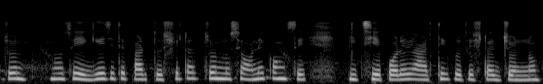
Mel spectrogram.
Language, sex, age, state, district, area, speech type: Bengali, female, 30-45, West Bengal, Purba Medinipur, rural, spontaneous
